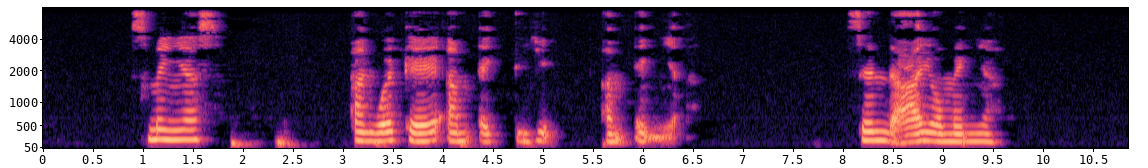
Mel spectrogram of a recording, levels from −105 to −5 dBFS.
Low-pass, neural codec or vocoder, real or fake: 7.2 kHz; none; real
